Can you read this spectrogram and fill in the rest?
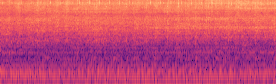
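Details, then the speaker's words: Toyota Vios petrol engine idling roughly with stumbling low chuffing beat and check engine light: misfire from faulty ignition coil number three. "Paandar na natin kas palyado may check engine."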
